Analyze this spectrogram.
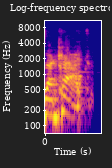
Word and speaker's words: Zakat: these are the Zakut, in Arabic you write Zakut, but you pronounce Zakat, the merits of Israel.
